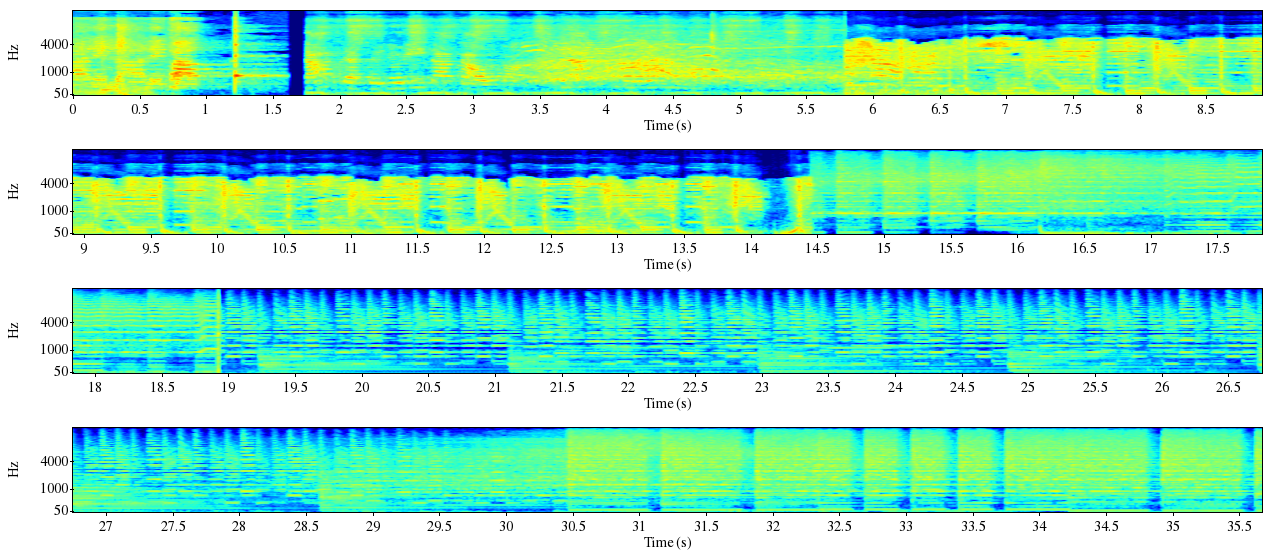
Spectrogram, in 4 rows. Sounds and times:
Music: 0.0s - 1.1s, 1.7s - 35.6s.

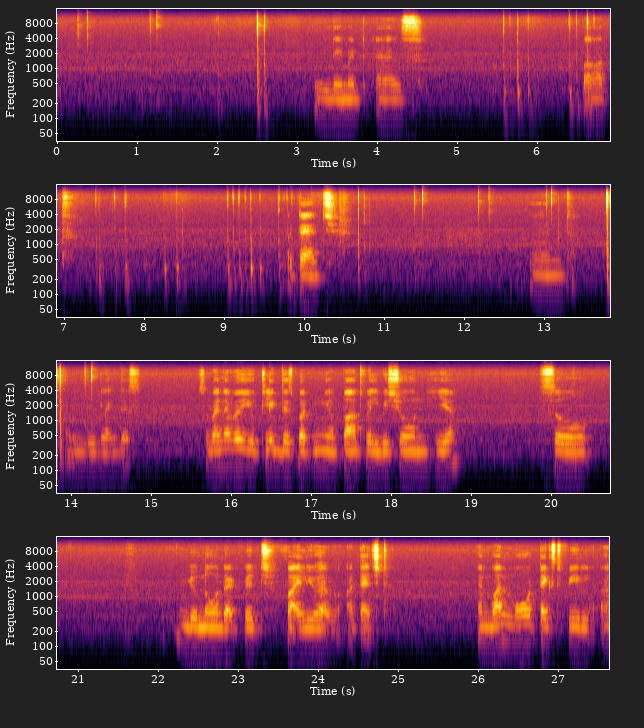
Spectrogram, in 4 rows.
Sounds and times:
Speech: 3.2s - 4.7s, 6.6s - 7.2s, 9.8s - 10.6s, 12.8s - 15.0s, 15.6s - 18.9s, 19.9s - 20.6s, 22.2s - 25.0s, 26.0s - 27.6s
Computer keyboard: 5.6s - 6.7s, 7.4s - 9.9s, 13.8s - 14.4s.

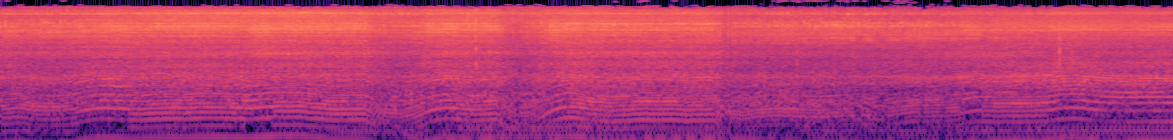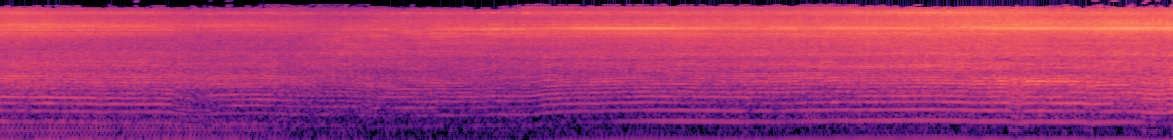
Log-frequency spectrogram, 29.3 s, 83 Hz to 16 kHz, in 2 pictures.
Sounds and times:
Motorboat, speedboat: 0.0s - 29.3s.

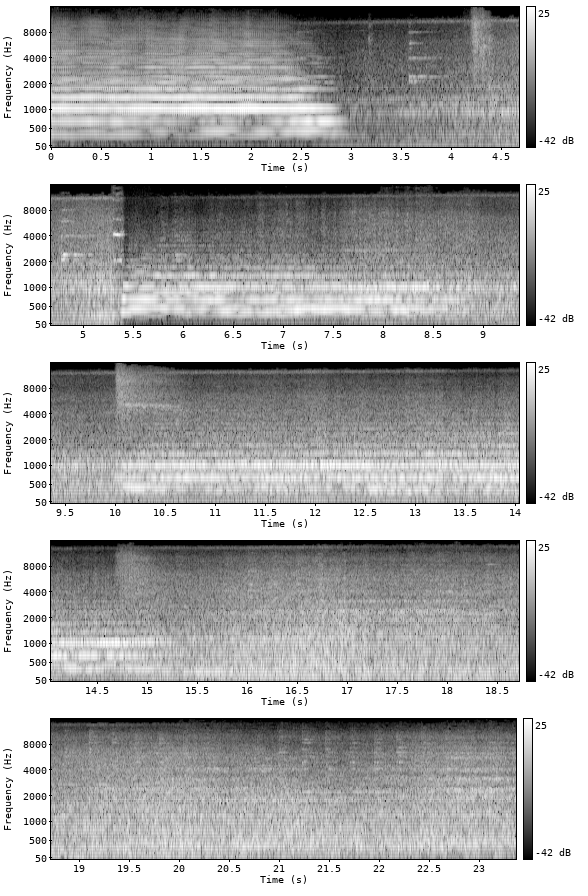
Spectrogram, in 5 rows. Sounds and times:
Train whistle: 0.0s - 3.0s, 5.3s - 9.0s, 10.0s - 15.3s
Railroad car, train wagon: 0.0s - 23.3s.

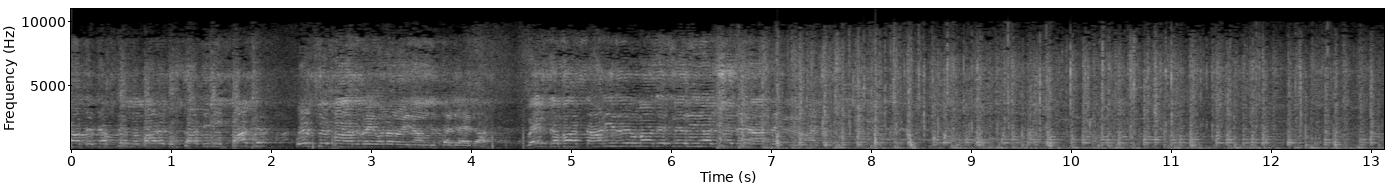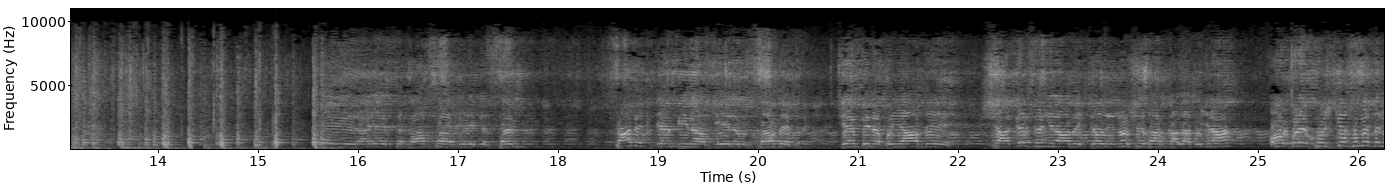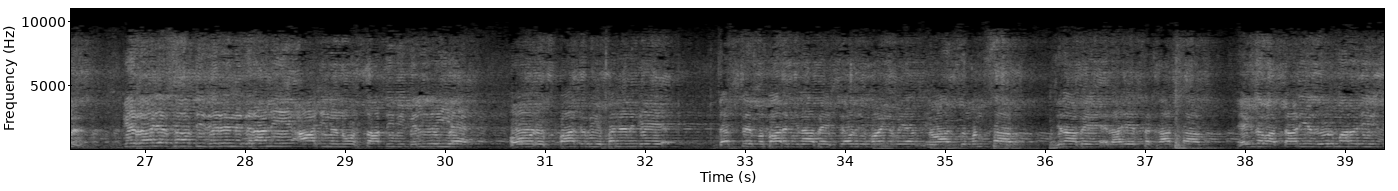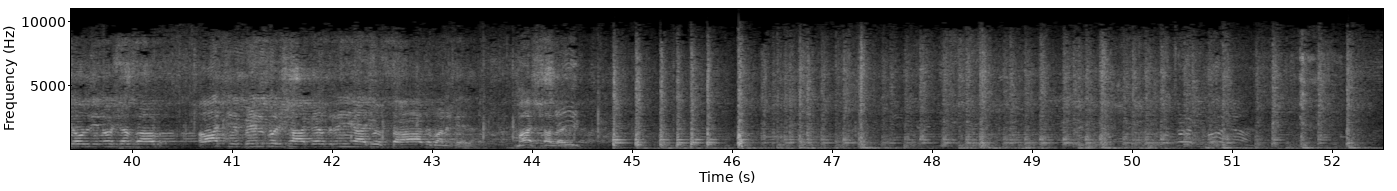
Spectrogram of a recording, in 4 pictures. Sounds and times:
Speech: 0.0s - 7.6s, 15.6s - 44.7s, 49.8s - 51.2s
Music: 6.4s - 15.9s, 44.8s - 52.5s.

